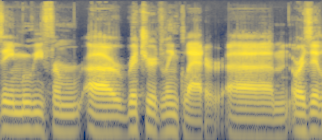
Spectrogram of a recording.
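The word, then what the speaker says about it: Linklater: Um, so this is a movie from, uh, Richard Linkladder. Um, or is it Link Later? It's spelled later, but I think it's pronounced Ladder.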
